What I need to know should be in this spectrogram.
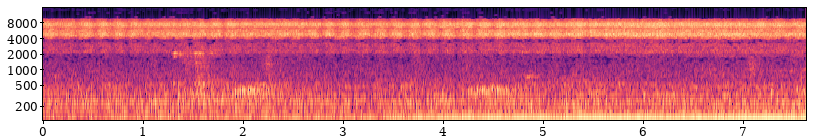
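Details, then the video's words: Cicadas in an Italian town during a warm summer day, a sustained piercing buzz pulsing rapidly and evenly, with a low hum and a few soft mid-range sounds. "Cicadas In Warm Summer Day In Italian Town"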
